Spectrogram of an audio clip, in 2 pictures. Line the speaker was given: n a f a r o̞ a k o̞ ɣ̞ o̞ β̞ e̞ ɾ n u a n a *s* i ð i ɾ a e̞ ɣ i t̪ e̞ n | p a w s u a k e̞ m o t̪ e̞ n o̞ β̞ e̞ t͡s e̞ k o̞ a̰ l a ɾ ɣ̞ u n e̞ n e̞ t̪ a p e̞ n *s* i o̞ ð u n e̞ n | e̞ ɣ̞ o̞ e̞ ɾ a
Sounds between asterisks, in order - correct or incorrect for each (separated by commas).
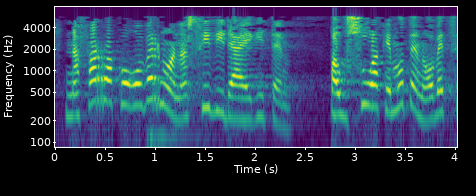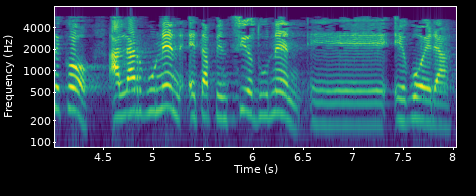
correct, incorrect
